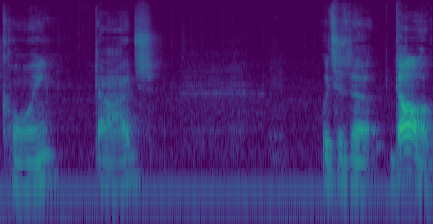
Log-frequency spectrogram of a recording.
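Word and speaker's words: דג: The Hebrew word for fish in this passage Strong's 1709 dag, which is pronounced dog.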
